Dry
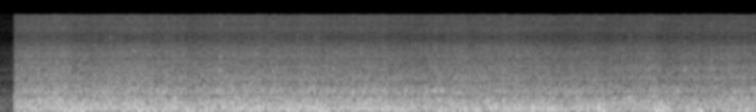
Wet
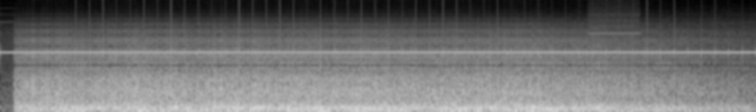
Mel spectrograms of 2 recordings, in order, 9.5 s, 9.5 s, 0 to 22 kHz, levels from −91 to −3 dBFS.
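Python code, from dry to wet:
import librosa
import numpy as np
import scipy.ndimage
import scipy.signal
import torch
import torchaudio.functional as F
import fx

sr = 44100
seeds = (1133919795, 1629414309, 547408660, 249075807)

p1 = fx.fade_out_tail(x, sr, length_s=2.7)
p2 = fx.curve_eq(p1, sr, hz=(200.0, 480.0, 3800.0), db=(0, -15, 13))
p3 = fx.sample_hold(p2, sr, seeds[0], rate_hz=2000.0, jitter_pct=0)
p4 = p3 + fx.echo_diffused(p3, sr, ms=973, feedback_pct=55, wet_db=-5.5, dry=0)
p5 = fx.quant_dither(p4, sr, seeds[1], bits=8, dither='triangular')
p6 = fx.air_absorb(p5, sr, metres=97.0)
p7 = p6 + 10.0 ** (-30.0 / 20.0) * np.sin(2.0 * np.pi * 3200.0 * np.arange(len(p6)) / sr)
p8 = np.sign(p7) * np.maximum(np.abs(p7) - 10.0 ** (-39.0 / 20.0), 0.0)
p9 = p7 + (p8 * 10.0 ** (-11.0 / 20.0))
p10 = fx.buffer_crackle(p9, sr, first_s=0.94, period_s=0.17, block=64, kind='repeat')
p11 = fx.running_max(p10, sr, window=3, at=(7.34, 8.0))
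y = p11 * 10.0 ** (2.0 / 20.0)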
